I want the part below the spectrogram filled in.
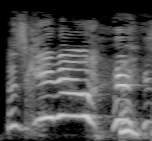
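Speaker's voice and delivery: very high, loud mock-panic squeal; hammed-up child's alarm; imitated panicked child. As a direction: squeal it like a scared little kid. Imitating frightened son seeing mosquito.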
